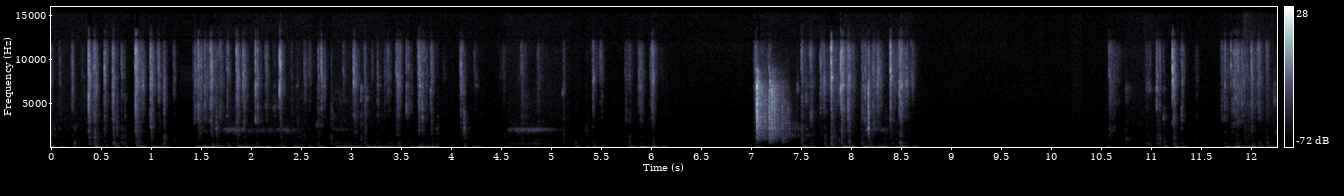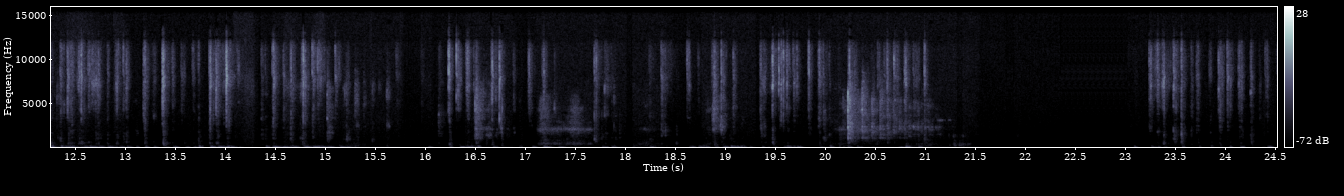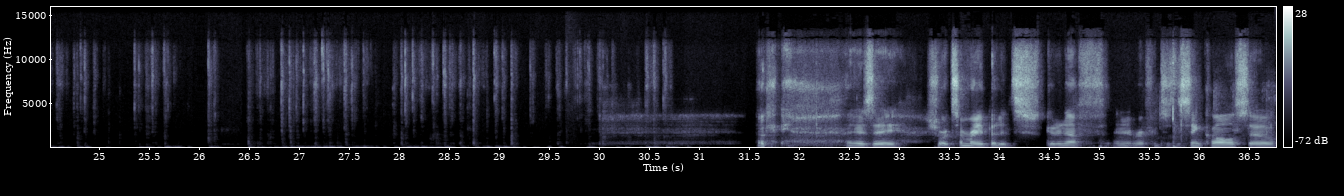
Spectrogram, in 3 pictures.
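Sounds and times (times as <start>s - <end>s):
typing on a computer keyboard: 0.0s - 6.2s, 7.1s - 8.7s, 10.6s - 21.2s, 23.2s - 30.8s
speech: 31.6s - 36.7s.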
